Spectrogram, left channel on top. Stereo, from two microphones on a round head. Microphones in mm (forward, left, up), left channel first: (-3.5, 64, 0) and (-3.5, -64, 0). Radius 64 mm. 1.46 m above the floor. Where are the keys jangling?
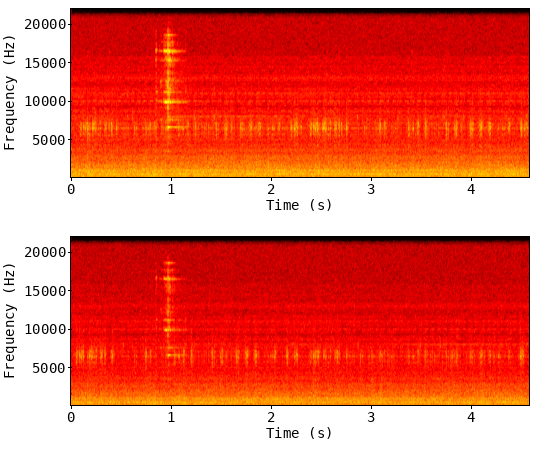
35° left (ahead or behind).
